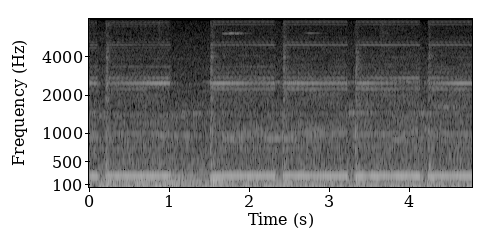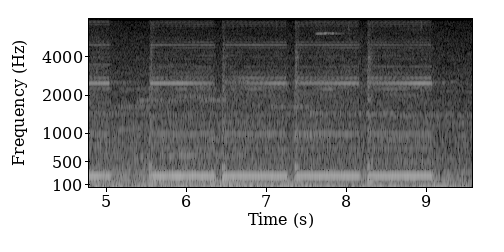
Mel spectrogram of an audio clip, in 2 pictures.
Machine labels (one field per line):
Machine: slide rail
